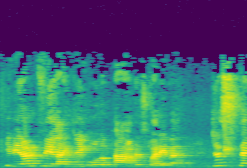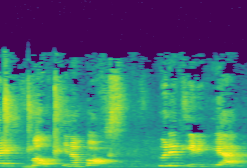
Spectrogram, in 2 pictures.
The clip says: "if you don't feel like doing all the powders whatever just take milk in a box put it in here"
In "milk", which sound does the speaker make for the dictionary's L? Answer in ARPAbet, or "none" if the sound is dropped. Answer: L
